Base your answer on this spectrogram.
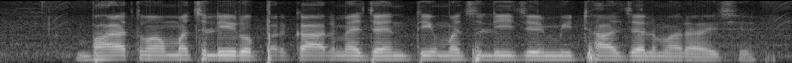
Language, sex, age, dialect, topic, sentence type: Maithili, male, 41-45, Angika, agriculture, statement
